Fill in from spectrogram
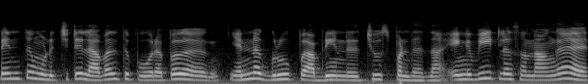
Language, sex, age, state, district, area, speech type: Tamil, female, 30-45, Tamil Nadu, Viluppuram, rural, spontaneous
